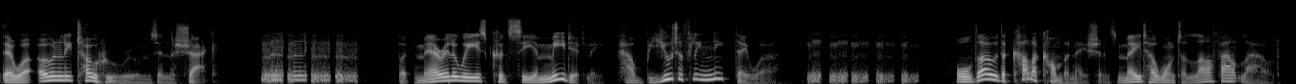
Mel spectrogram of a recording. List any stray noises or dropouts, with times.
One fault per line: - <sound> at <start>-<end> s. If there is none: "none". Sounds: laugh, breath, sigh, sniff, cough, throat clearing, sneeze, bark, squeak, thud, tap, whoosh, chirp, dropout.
- laugh at 2.6-3.6 s
- laugh at 8.1-9.2 s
